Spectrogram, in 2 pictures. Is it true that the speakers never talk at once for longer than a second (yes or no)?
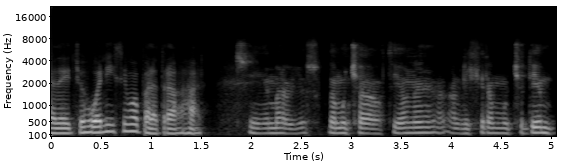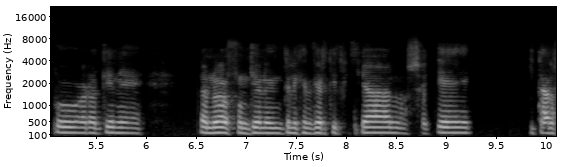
yes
